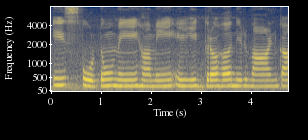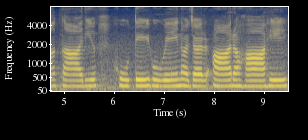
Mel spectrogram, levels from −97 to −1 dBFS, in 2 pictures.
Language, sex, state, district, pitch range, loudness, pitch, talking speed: Hindi, female, Madhya Pradesh, Dhar, 210-220 Hz, -13 LUFS, 215 Hz, 95 wpm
